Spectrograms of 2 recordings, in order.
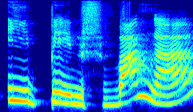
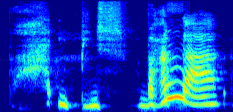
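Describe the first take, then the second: First: Slow, emphatic, a bit louder; slow announcement. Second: Slow, stunned, drawn out; stunned realization. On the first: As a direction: spell out the news to your partner. Verkündet es dem Partner. (langsam und betont, dem Alex verkündet) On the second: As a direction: let it sink in word by word. Realisiert allein die Schwangerschaft. (langsam und fassungslos, für sich allein) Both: Retold or imitated.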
